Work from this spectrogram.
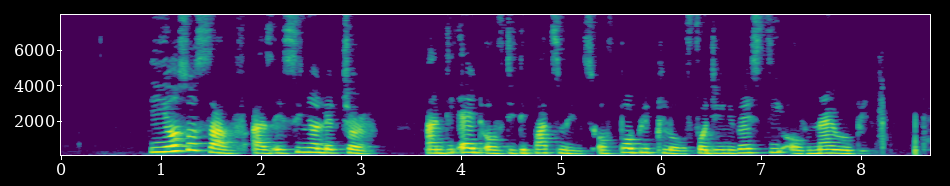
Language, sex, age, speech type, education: Nigerian Pidgin, female, 15-29, spontaneous, tertiary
